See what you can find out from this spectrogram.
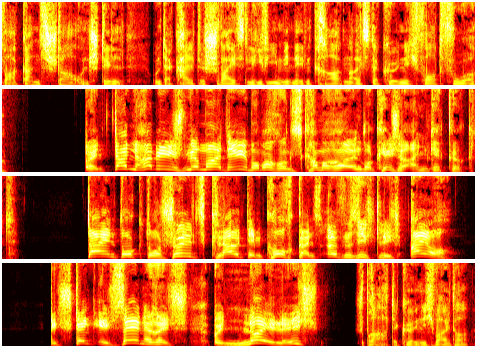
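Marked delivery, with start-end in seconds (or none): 5.6-17.4 put-on a puzzled old king raising a complaint. A narrator's reading. King complains about the dog.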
